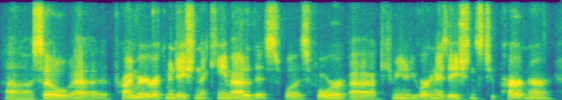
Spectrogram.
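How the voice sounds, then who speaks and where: A man giving a halting online conference presentation, hesitant and constantly pausing with uhs. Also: on the low side, fairly even intonation. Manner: hesitant, very frequent uhs and pauses. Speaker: conference presenter from a justice charity. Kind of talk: halting presentation on a video call. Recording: dull, lo-fi online call audio.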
